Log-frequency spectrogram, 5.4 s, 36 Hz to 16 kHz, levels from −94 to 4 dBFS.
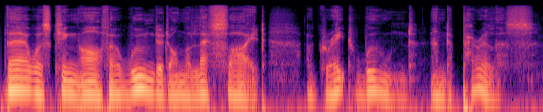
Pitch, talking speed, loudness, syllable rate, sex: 90 Hz, 175 wpm, -21 LUFS, 4.4 syllables/s, male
